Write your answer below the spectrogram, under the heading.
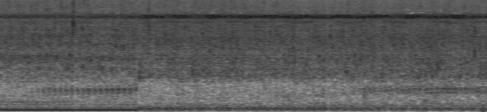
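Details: At night, caiman are being fed while water trickles and gurgles, with a steady engine-like hum and a constant high whine and no animal voice standing out.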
